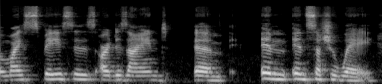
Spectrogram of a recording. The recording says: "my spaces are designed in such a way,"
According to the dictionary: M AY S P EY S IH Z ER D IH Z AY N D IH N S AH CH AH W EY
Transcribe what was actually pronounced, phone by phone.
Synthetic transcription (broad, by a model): M AY S P EY S IH Z ER D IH Z AY N D IH N S AH CH AH W EY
